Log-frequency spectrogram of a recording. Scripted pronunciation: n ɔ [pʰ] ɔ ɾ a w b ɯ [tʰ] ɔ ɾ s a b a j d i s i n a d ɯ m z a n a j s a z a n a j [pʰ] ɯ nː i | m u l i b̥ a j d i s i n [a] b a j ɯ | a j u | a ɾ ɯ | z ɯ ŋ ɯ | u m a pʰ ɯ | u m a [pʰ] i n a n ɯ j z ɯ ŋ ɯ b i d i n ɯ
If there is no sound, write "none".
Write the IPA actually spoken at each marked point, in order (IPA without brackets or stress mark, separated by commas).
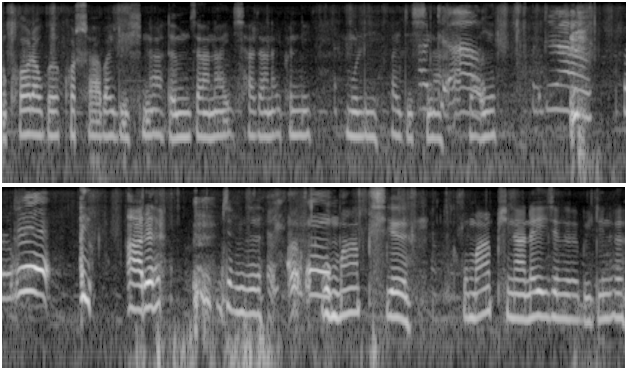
kʰ, kʰ, pʰ, a, pʰ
